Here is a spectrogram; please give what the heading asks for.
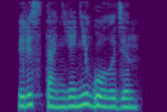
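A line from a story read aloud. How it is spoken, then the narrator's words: Whispering. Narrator (Russian): прошептал Элиас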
